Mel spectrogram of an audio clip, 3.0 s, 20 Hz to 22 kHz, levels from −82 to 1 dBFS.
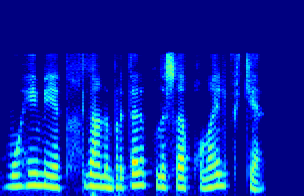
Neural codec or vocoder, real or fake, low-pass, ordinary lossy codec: codec, 16 kHz, about 1 kbps, DyCAST, with the encoder's durations; fake; 7.2 kHz; Opus, 64 kbps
